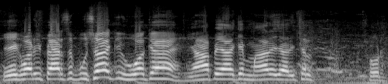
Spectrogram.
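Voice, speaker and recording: A man's voice: very high voice, steady tone, a little fast, a bit bright, soft background music, a faint crowd. A prank vlogger man talking brusquely and sulkily while pretending to be angry, in a casual argument. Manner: sulky, brusque, feigning anger.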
